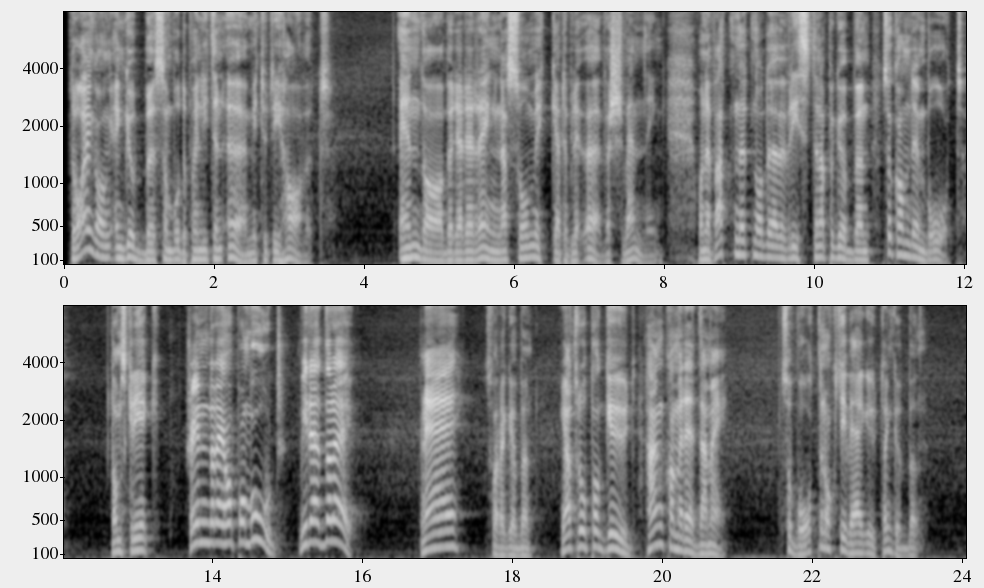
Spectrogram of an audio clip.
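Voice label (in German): lyrik Swedish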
